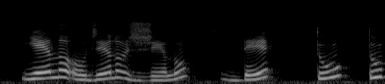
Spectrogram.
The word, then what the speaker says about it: hielo: Aqui você vai notar que muitas vezes você vai ouvir gelo e não hielo. Se escreve com H, tem gente que fala yellow, a maioria das pessoas falam gelo, como se tivesse escrito com Y.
